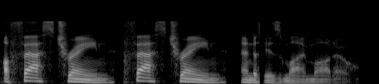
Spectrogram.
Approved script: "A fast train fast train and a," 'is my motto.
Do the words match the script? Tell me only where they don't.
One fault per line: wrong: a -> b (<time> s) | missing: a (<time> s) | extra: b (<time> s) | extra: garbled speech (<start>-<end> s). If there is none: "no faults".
no faults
